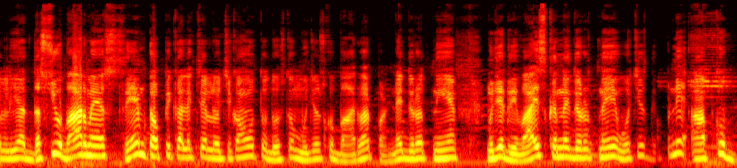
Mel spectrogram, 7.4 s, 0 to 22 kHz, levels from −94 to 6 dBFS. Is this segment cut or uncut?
cut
